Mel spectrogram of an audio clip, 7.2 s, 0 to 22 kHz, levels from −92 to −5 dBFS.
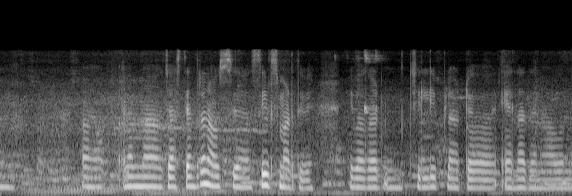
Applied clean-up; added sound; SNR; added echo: none; none; none; none.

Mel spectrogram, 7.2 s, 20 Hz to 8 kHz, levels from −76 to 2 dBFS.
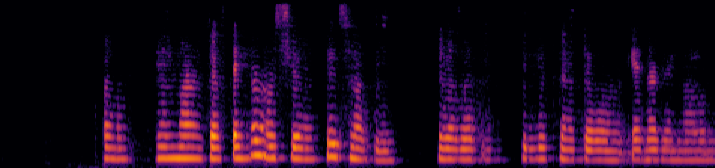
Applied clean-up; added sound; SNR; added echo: neural mask model DeepFilterNet 3.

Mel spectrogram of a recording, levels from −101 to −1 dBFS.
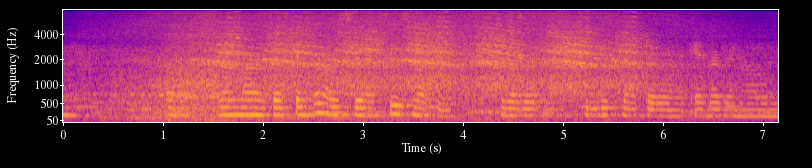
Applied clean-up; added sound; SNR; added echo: none; Train; 1 dB; reverberation time 0.5 s.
